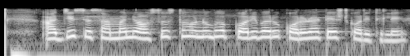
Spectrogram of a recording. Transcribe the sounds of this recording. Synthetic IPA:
a̰d͡ʒisesamanjɔːsust̪ʰɔɔnubʱɔbɔkɔɾibaɾukɔɾonaʈesʈkɔɾit̪ʰile

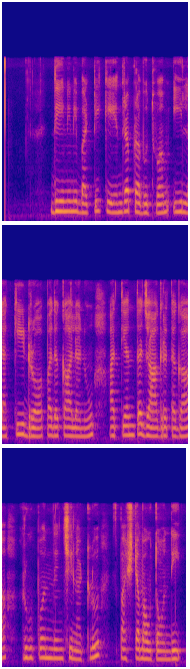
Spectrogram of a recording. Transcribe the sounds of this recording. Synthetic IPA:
d̪iːninibɐʈːikeːnd̪ɾɐpɾɐbʱut̪ʋɐmiːlɐkːiɖɾɔːpɐd̪ɐkaːlɐnuɐt̪jɐnt̪ɐd͡ʒaːɡɾɐt̪ːɐɡaː | ɾuːpond̪iɲt͡ʃinɐʈluspɐʂʈɐmɐwut̪o̞ːnd̪i

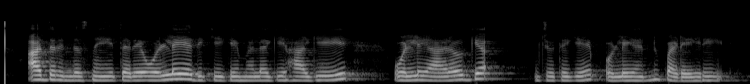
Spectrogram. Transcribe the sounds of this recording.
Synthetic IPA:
aːd̪ːɐɾind̪ɐsneːɦit̪ɐɾe̞ɔɭːɛjɐd̪ʱikiɡe̞mɐlɐɡiɦaːɡe | ɔɭːɛjɐaːɾoːɡjɐ | d͡ʒɔt̪eɡe̞ɔɭːɛjɐnːupɐɽejiɾi

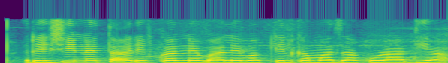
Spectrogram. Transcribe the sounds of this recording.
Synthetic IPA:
ɾiːʃ̬inet̪aːɾiːfkɐɾneʋaːleʋɐkiːlkamɐzaːkʊɽaːd̪ijaː

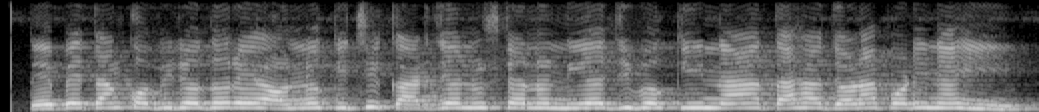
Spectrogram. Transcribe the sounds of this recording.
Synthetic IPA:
t̪ebet̪aŋkɔbiɾod̪ʱɔɾeɔnjɔkit͡ʃʰikaɾd͡ʒaɔnusʈʰanɔnijad͡ʒibɔkinat̪aɦad͡ʒɔɽ̃apɔɽinaɦĩ

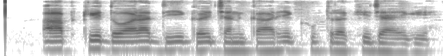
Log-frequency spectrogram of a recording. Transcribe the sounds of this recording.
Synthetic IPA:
aːpked̪ʊaːɾad̪iːɡɐid͡ʒaːnkaːɾiɡʊpt̪ɾɐkʰid͡ʒaːeːɡiː

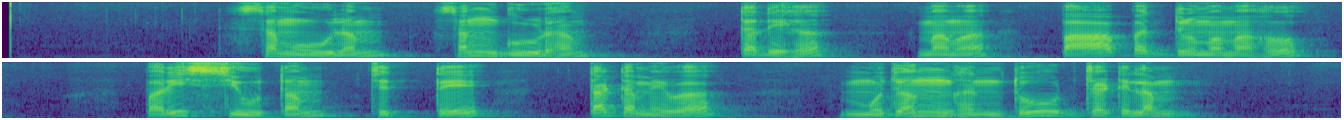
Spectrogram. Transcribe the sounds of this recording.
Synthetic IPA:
sɐmuːlɐmsɐŋɡuːɽ̤ɐm | t̪ɐd̪eɦɐ̆ | mɐmɐ | paːpɐd̪ɾumɐmɐɦo | pɐɾisjuːt̪ɐmt͡ʃit̪ːeː | t̪ɐʈɐmeʋɐ | mud͡ʒɐŋɡʱɐnt̪ud͡ʒɐʈilɐm

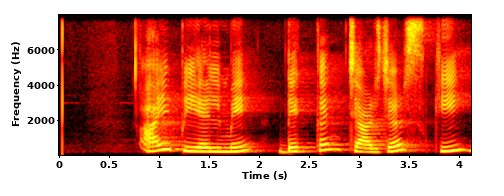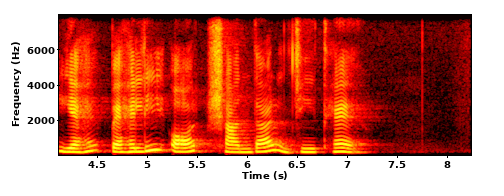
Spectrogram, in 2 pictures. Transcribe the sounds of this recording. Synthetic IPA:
aːipiːelmẽɖekːənt͡ʃaːɾd͡ʒəɾskijɛɦpɛɦliʔɔːɾʃãːnd̪aːɾd͡ʒiːt̪ɦɛ̃ː

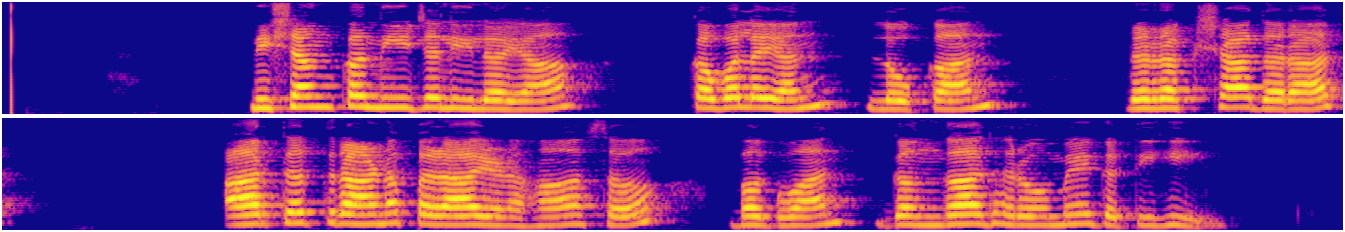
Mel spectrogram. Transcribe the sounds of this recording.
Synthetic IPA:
niɕəŋkəniːd͡ʒɐliləja | kɐʋələjənloːkaːn | ɾɐɾəkʂad̪ʱəɾaːt̪ | aɾt̪ʰət̪ɾaːɳəpɐɾaːjɐɳəɦəsə | bʱəɡʋaːnɡəŋɡaːd̪ʱəɾoːmeɡɐt̪iɦiː

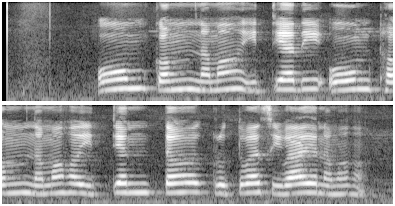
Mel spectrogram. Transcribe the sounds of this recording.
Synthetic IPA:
oːmkɐmnɐmɐɦit̪jaːd̪iʔoːmʈʰɐmnɐmɐɦɐ̆it̪jɐnt̪ɐkɾut̪ʋasiʋaːjɐnɐmɐɦɐ̆

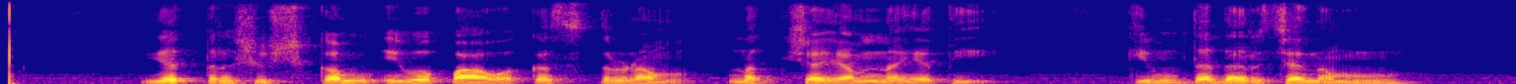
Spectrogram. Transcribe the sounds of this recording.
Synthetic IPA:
jɐt̪ɾɐʃuʂkɐmiʋɐpaːʋɐ̰kɐst̪ɾuɳɐmnɐkʂɐjɐmnɐjɐt̪ḭ | kimt̪ɐd̪ɐɾʃɐnɐ̰m

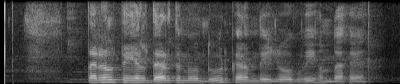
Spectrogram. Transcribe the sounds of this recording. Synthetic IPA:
t̪əɾəlt̪eːld̪əɾd̪nũːd̪uːɾkəɾənd̪eːd͡ʒoːɡʋiːɦʊnd̪aːɦɛː

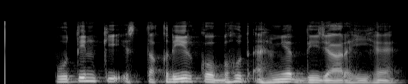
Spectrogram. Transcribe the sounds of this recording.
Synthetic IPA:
puːt̪ɪnkiʔɪst̪ɐqɾiːɾkobɐɦʊt̪ɛɦmijət̪̚d̪iːd͡ʒaːɾɐɦiɦɛː

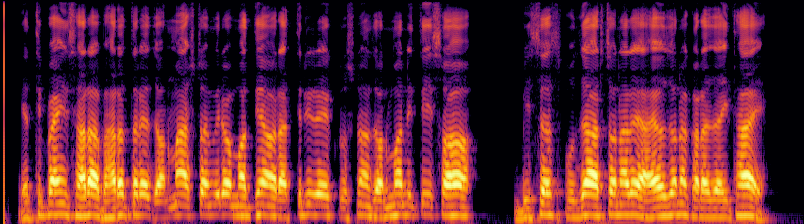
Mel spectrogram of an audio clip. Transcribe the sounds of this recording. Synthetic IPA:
ḛt̪ʰipaĩsaɾabʱaɾɔt̪ɔɾed͡ʒɔnmɔːsɔmiɾɔmɔd̪ʱjɔɾat̪ɾiɾekɾusnɔd͡ʒɔnmɔnit̪isɔɦɔ | bisespud͡ʒaːɾt͡ʃɔnaɾeajod͡ʒɔnɔkɔɾad͡ʒajt̪ʰae

